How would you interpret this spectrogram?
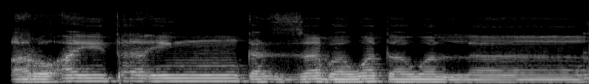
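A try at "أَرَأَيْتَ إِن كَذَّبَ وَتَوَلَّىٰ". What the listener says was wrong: Harus keluar dia lidahnya. Kadzdzaba wa tawalla.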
